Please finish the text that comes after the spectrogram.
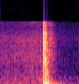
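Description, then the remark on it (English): A single hard car door slam, a sudden loud thud with a short rattling decay, standing alone against faint low background noise with no talking. “Trying to break the window to the car, bloody nutter.”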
